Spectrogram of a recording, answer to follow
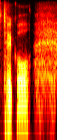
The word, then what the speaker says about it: Tcl: help so first off what is tickle and this that is the official prison the official pronunciation that the they use for that language it stands for tool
